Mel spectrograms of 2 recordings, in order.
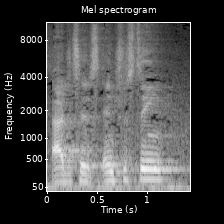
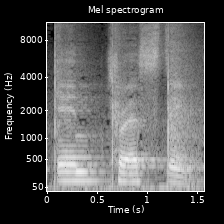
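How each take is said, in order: First: Said in the usual way. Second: "interesting" drawn out slowly, syllable by syllable; slow down and lay out each syllable of "interesting"; slow syllable demo. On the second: Shown as a demonstration. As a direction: spell out "interesting" slowly for the class. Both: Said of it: "Three syllable adjectives".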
